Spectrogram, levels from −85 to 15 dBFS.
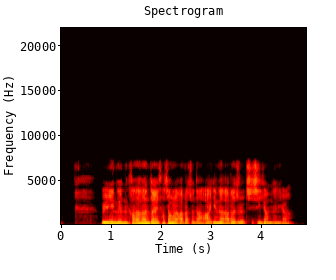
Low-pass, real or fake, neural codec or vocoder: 7.2 kHz; fake; codec, 16 kHz, 4 kbps, FreqCodec, smaller model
